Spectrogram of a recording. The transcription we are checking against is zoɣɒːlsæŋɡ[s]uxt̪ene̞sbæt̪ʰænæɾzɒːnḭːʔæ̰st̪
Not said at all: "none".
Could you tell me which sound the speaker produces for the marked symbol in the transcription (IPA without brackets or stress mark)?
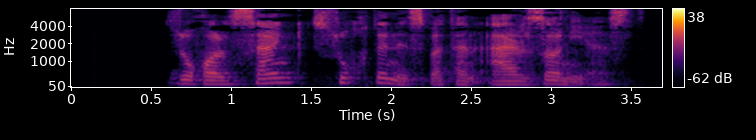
s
